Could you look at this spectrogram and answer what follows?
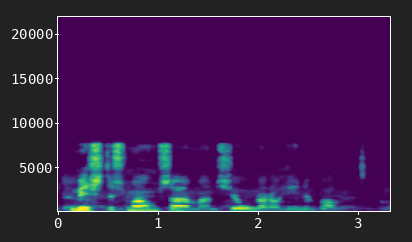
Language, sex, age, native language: Icelandic, male, 13, Icelandic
